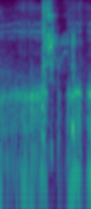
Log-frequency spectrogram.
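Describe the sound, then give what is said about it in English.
A voice mimics an espresso machine steaming milk, producing a raspy gurgling hiss with a brief, brighter surge in the middle and a short break near the end. “Steaming an espresso.”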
